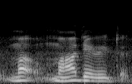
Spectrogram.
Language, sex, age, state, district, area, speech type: Kannada, male, 60+, Karnataka, Udupi, rural, spontaneous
